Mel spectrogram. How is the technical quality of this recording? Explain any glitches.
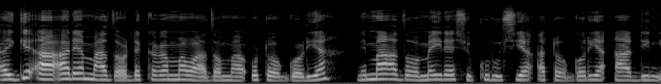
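There's one real problem: clock slip clicks running from about 0.12 s right to the end at 6.62 s. A tiny tick arrives roughly every 40 ms, around 150 in all, blurring into a soft rattle under the speech. Each is likely a single sample dropped or repeated between two unsynced clocks drifting apart by around 500 ppm.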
